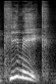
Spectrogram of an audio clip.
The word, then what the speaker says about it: Qimiq: Okay, Alan Sternberg writes in on Quimik, which is spelled Q-I-M-I-Q. Dumb, right? Q-I-M-I-Q.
